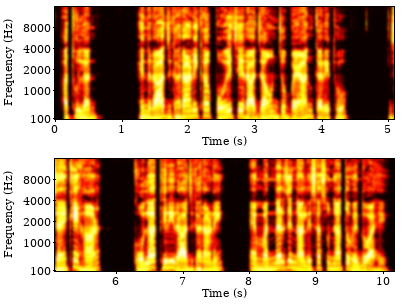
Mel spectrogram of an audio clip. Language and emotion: Sindhi, neutral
